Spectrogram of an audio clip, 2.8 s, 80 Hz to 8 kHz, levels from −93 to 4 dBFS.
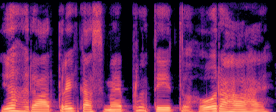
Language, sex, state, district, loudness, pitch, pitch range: Hindi, male, Jharkhand, Ranchi, -15 LUFS, 140 Hz, 130-170 Hz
